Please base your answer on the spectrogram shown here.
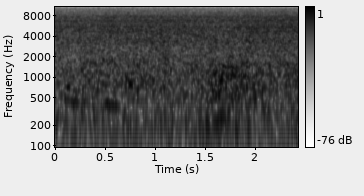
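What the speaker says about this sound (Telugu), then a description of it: "ఇదిగోండి పైనుంచి ఎక్కడి నుంచో వాటర్ ఫాల్ పడుతుంది" Waterfall pouring down from somewhere above onto the wet path to the Jwala Narasimha temple at Ahobilam in the Nallamala forest, a constant dense rushing hiss that fills the scene without a break.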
